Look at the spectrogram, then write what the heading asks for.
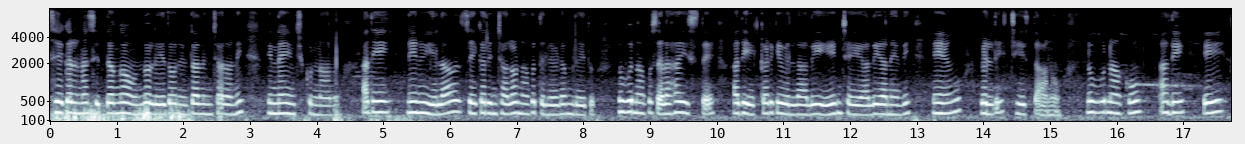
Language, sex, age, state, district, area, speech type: Telugu, female, 18-30, Telangana, Nizamabad, urban, spontaneous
